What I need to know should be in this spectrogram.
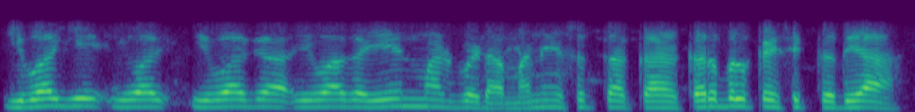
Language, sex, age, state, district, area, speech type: Kannada, male, 18-30, Karnataka, Uttara Kannada, rural, conversation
